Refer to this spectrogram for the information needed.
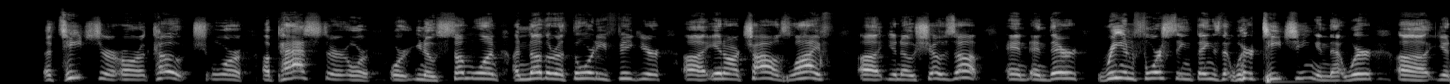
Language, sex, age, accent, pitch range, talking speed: English, male, 30-49, American, 190-270 Hz, 160 wpm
